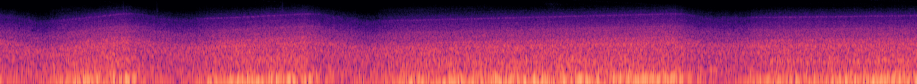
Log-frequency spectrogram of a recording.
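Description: A bus engine drones and rises in pitch as it speeds up, then drops as the gears change.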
